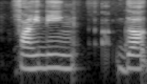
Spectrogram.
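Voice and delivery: ordinary talk, nothing marked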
